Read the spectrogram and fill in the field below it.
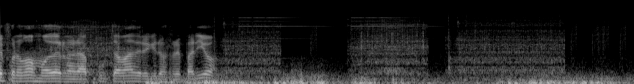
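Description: A rotary telephone dial whirs and clicks as it turns back.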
